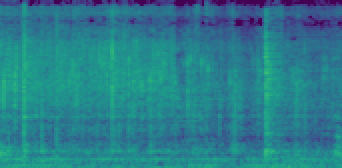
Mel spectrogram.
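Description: Green chillies, curry leaves and chopped onions sizzle in a hot pan while a spoon stirs them, a close crackling hiss punctuated by a few sharp scrapes and clacks.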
